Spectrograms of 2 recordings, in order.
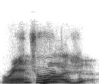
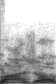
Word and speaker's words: Bonjour: Branjor? Yo, you're a funny dude, bro. We went through this the last time. It's Bonjour, bro. It's Bonjour.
